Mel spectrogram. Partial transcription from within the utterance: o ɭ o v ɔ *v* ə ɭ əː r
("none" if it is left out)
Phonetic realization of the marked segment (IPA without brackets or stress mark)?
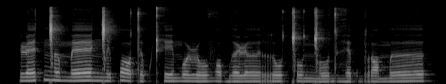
b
